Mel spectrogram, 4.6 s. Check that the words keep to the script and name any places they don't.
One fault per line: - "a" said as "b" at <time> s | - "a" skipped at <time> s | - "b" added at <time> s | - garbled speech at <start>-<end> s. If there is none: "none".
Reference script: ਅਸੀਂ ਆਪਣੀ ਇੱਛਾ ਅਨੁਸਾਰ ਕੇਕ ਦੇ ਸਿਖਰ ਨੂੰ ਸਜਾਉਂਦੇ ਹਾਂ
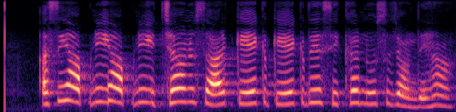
- "ਆਪਣੀ" added at 1.1 s
- "ਕੇਕ" added at 2.7 s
